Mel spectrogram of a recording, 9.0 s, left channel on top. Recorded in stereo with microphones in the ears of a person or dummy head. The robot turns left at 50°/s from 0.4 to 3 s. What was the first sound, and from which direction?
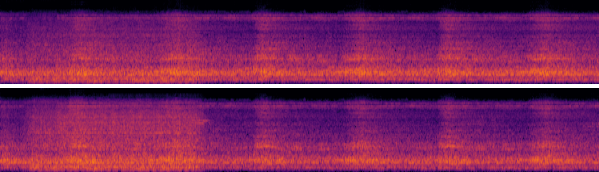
An engine running, 65° right.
